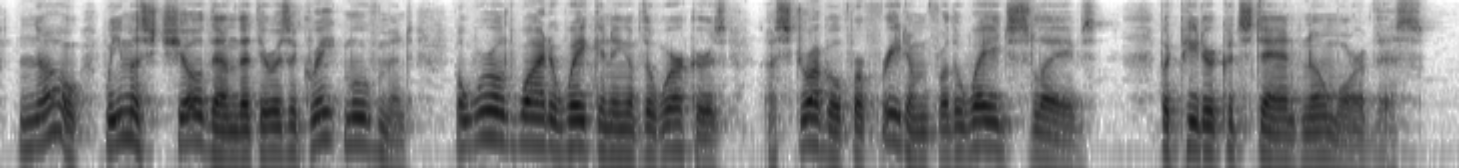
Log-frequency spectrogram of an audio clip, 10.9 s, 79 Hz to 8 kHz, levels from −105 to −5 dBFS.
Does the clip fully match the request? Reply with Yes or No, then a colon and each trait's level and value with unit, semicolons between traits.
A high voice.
No: low, 130 Hz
